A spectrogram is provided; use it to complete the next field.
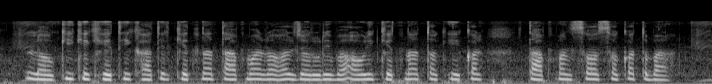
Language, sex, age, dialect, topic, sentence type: Bhojpuri, female, 18-24, Southern / Standard, agriculture, question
